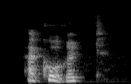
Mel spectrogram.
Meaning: second-person plural past historic of accourir
- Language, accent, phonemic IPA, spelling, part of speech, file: French, Canada, /a.ku.ʁyt/, accourûtes, verb, LL-Q150 (fra)-accourûtes.wav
